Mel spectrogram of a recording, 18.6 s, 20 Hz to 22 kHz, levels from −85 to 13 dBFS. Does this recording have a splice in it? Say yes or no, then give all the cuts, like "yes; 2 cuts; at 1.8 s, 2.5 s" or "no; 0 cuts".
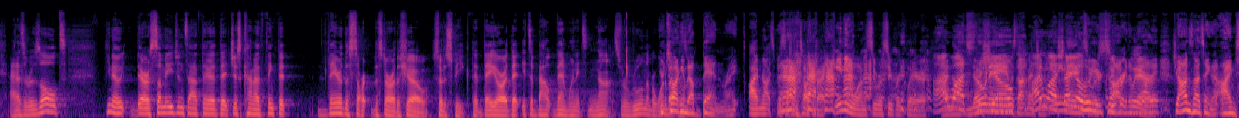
no; 0 cuts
